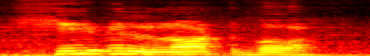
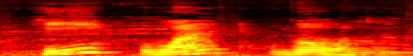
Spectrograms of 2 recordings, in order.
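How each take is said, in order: First: 'Not' is a separate, full word. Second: 'Will not' is merged into one short word.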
